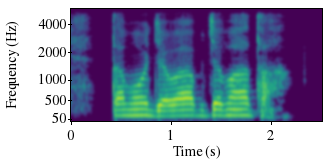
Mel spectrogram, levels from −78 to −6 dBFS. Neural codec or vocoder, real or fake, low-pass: none; real; 5.4 kHz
